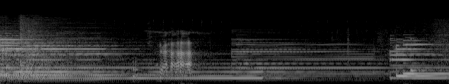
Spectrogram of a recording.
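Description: Electric guitar notes ringing out and slowly fading, with a short wavering note about a second and a half in and a new note struck right at the end.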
